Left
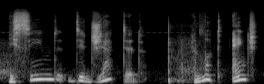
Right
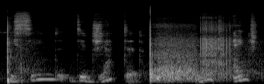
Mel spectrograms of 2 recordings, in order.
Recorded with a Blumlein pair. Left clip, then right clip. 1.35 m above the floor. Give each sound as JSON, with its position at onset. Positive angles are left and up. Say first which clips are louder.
{"t": 0.1, "sound": "a man speaking", "louder": "left 14 dB", "azimuth_deg": 45, "distance_m": 0.5}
